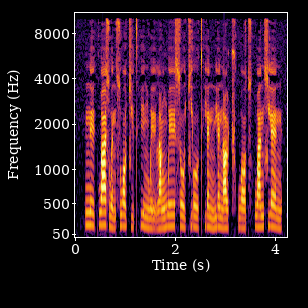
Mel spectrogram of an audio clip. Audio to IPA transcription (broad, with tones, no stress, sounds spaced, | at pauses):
n̪ e˥˨ ɪ̯ k w ä˦ s w ə̰˨˩ n s w ɔ˥˨ t͡ɕ i˨˦ t̪ʰ i˥˨ n̪ w ḛ˨˩ ɪ̯ l ɑ˨˦ ŋ m w e˦ ɪ̯ s o˥˨ ʊ̯ t͡ɕ j o˥˨ ʊ̯ t̪ʰ j ɛ˥˨ n n̪ j ɛ˥˨ n ɑ˥˨ ʊ̯ ʈ͡ʂʰ w ɔ˨˦ t͡sʰ w a˦ n ɕ j ɛ˥˨ n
